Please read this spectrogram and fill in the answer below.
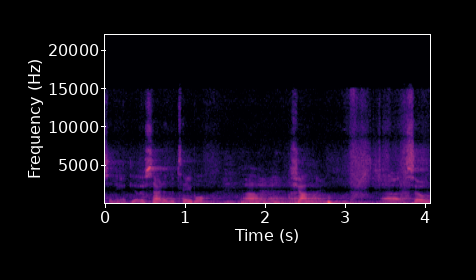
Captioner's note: laughter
